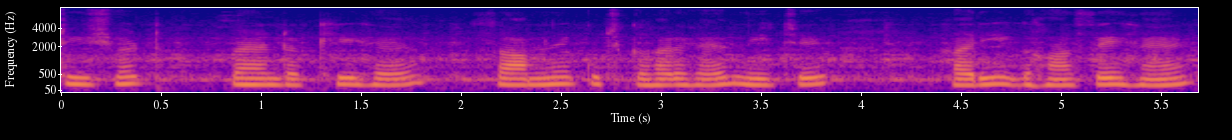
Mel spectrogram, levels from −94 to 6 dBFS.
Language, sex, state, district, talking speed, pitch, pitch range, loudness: Hindi, female, Bihar, East Champaran, 135 wpm, 185 Hz, 175-195 Hz, -30 LUFS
